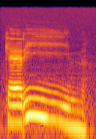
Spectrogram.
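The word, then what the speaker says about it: كريم: on est parti noble ça se dit Karim je décortique on entend k r h donc on a trois syllabes dont une qui est prolongée on y va la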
